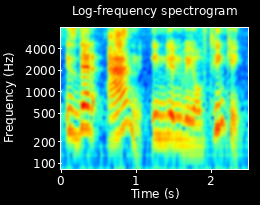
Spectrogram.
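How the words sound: The stress falls on the word an. "emphasizes an"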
